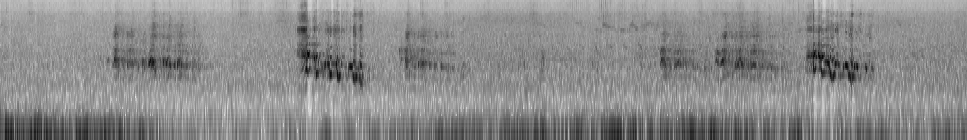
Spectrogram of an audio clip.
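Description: Wild turkey gobblers gobbling, about six rattling gobbles in a row, each dropping in pitch. Wind rumbles on the microphone underneath.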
